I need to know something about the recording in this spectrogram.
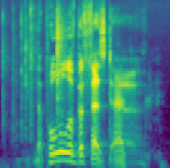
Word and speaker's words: Bethesda: It talks about people going to the that's Beth The Pool of Bethesda.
